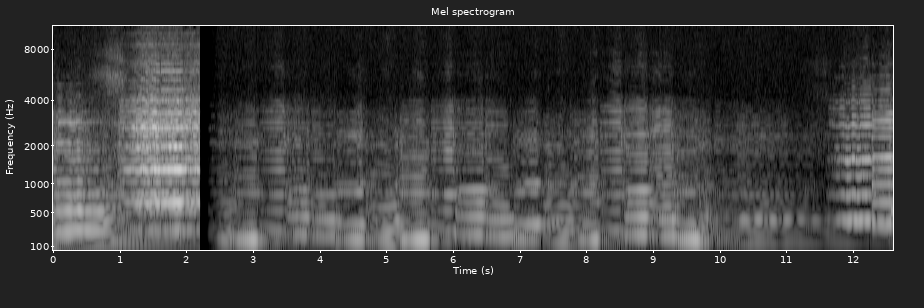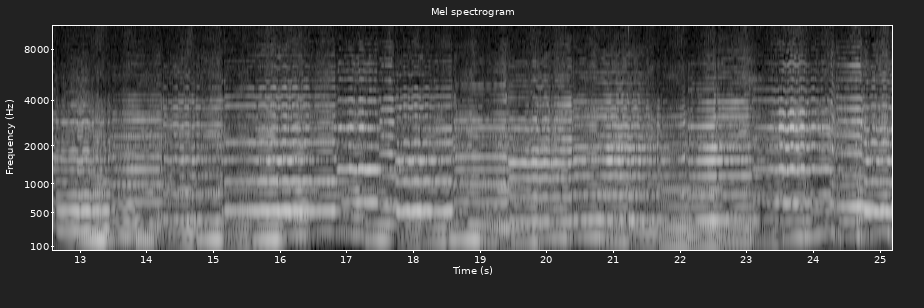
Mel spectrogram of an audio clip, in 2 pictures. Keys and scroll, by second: 1.3 Return, 2.7 ctrl+t, 5.2 Return, 7.7 ctrl+t, 8.8 Return, 9.2 shift+Right, 9.9 shift+Up, 10.3 shift+Right, 10.5 Down, 10.9 Right, 11.2 Down, 11.5 Right, 12.6 F9, 20.5 Return.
